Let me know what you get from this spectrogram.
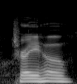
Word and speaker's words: Trejo: Trejo.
